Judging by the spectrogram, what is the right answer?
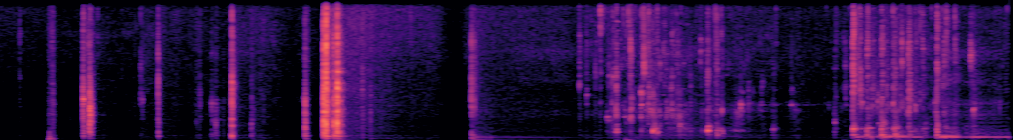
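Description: Water is poured into a glass indoors. Scattered clinks and drips come first, then a short continuous trickle of filling, all faint and close with no talking.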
